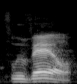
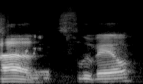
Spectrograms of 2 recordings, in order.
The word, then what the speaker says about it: Fluval: And then we did another scape in Orlando this past Aquashella for the Fluval contest. Did you know it's Fluval?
